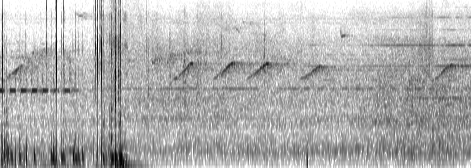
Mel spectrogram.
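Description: Stadler FLIRT electric train standing at a station platform as it gets ready to leave. A few sharp knocks in the first two seconds, then a quieter stretch with short rising chirps repeating about twice a second, and a steady high electrical whine from the train starting in the second half.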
